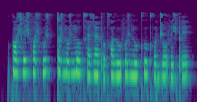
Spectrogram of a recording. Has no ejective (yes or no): no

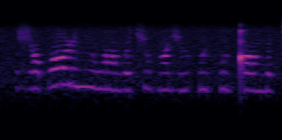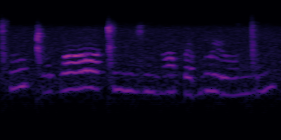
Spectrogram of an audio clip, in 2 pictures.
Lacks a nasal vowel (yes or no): no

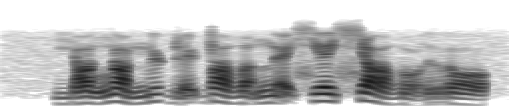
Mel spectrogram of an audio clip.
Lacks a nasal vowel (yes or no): yes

